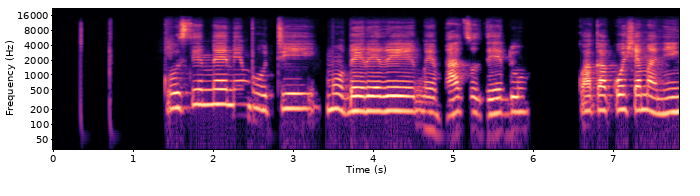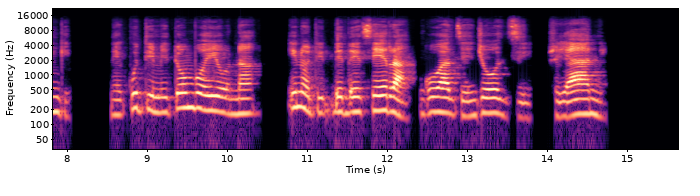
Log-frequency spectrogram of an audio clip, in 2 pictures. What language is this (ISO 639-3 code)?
ndc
